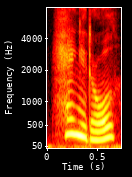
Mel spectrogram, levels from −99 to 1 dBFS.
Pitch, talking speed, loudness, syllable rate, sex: 240 Hz, 240 wpm, -12 LUFS, 5.6 syllables/s, female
